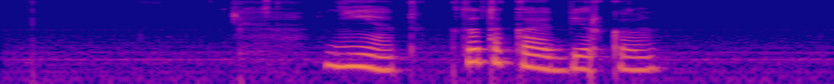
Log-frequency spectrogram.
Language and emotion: Russian, sad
